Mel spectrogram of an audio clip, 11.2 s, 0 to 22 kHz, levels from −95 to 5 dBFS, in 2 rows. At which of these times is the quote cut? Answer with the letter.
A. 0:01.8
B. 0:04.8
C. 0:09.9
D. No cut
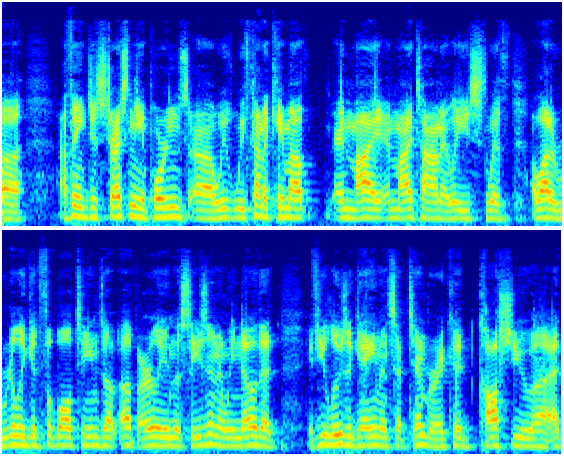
B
